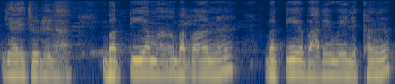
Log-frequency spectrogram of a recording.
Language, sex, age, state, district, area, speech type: Sindhi, female, 60+, Gujarat, Surat, urban, spontaneous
